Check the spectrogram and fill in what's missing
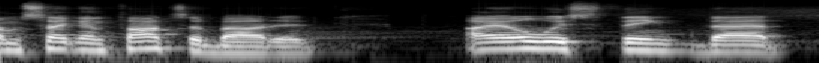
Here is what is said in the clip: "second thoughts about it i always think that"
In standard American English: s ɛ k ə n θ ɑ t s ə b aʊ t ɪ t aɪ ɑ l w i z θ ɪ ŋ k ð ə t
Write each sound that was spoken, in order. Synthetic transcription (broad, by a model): s ɛ k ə n θ ɑ t s ə b aʊ t ɪ t aɪ ɑ l w i z θ ɪ ŋ k ð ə t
